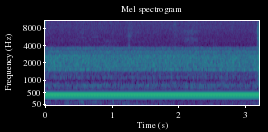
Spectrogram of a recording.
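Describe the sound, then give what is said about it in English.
A telephone dial tone sounds as a steady, unbroken, moderately loud note, with a brief change of tone at the very end as a number is dialed. “I'm still dialing. It's supposed to be on the phone.”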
